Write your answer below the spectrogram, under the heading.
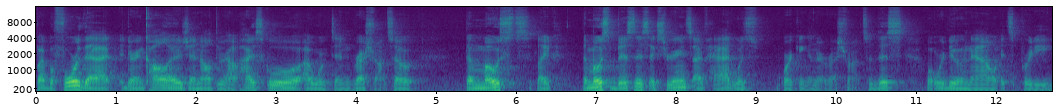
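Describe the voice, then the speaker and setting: With an American accent, a man speaks at a fairly low pitch with ordinary pitch variation and big swings in loudness, and the room echo is audible. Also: moderate pace. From US South. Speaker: chef and entrepreneur. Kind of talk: casual chat.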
